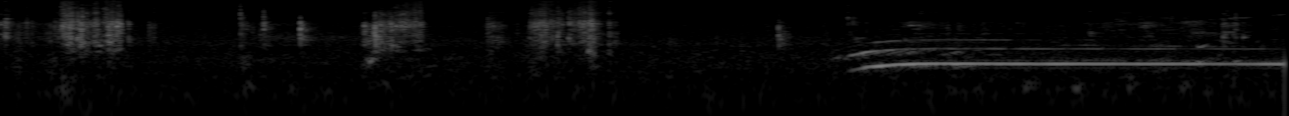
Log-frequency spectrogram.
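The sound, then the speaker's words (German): A few short clattering bursts give way to wolves howling, long sustained overlapping howls that rise and hold steady, fairly loud, with no one talking. “Ernsthaft, jetzt kommen Wölfe.”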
